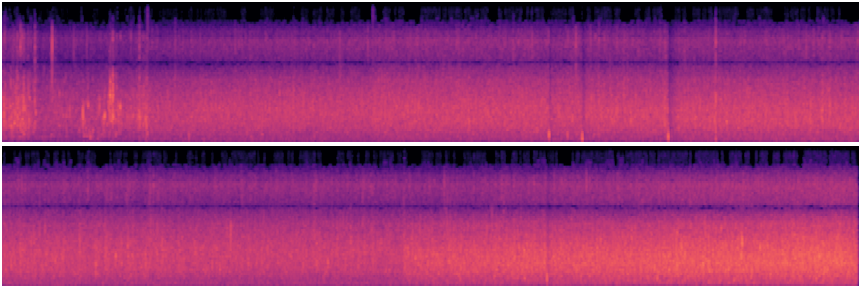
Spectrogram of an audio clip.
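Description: Floodwater from a bomb cyclone storm rushing under a bridge in a yard, a dense, continuous roar of fast-moving water that grows slightly louder toward the end, steady and close.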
